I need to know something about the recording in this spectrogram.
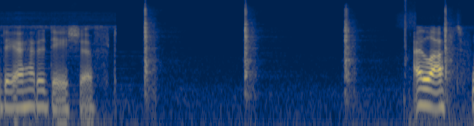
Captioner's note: clock ticks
